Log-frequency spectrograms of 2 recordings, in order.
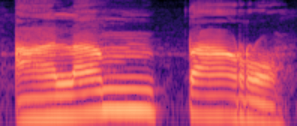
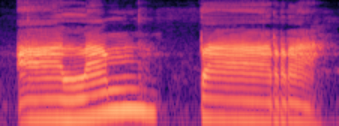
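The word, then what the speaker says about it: أَلَمْ تَرَ: Nah, jadi cara membacanya alam taro, alam taro, bukan alam tara, tapi alam taro, taro.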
